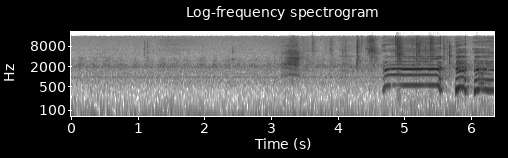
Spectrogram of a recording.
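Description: A man's high, flat, held whine of about a second, then a short falling groan: a disgusted reaction to a gross-flavoured Beanboozled jelly bean. A breathy exhale comes a few seconds before.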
